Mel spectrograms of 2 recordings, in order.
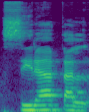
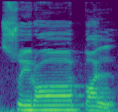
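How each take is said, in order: First: The first s sound is plain and thin. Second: The first s sound is heavy and emphatic. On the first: The speaker calls it wrong. "সিরাতাল হবে না, সিরাতাল হচ্ছে সৎ চিঞ্জ হয়ে যায়, সিন হয়ে যায়" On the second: The speaker calls it right. "তাই বলতে হবে সুইরতল"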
